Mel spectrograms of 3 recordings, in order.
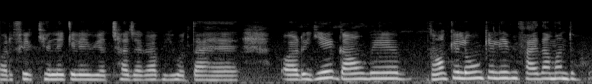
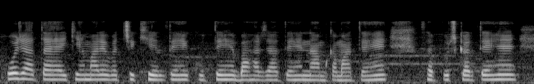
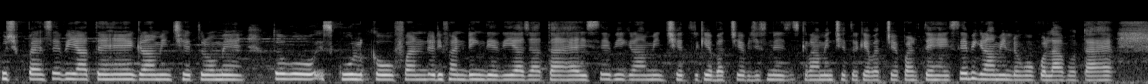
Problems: constant background noise, background conversations at intervals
